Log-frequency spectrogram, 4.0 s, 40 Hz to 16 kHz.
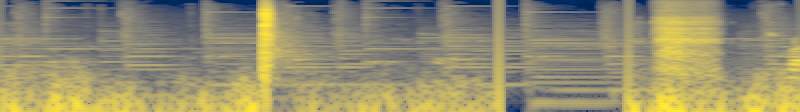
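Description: A single shot from a .22 Sumatra PCP air rifle about a second in, a short sharp report, with wind rumbling on the microphone. A couple of seconds later comes a short burst of hiss.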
